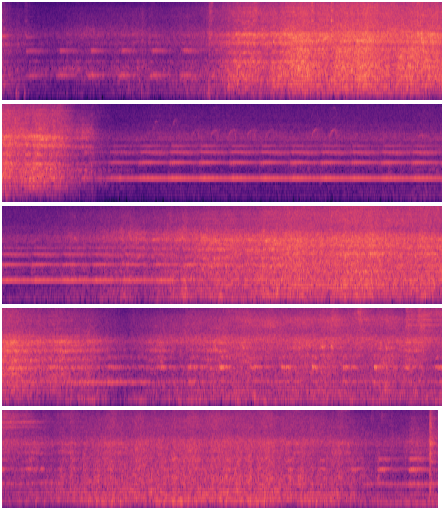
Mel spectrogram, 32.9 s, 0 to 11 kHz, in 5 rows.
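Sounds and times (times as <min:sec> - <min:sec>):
train wheels clattering on rails: 0:00.0 - 0:08.0, 0:14.7 - 0:32.9
level crossing warning bell: 0:08.0 - 0:28.4, 0:29.7 - 0:32.9.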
